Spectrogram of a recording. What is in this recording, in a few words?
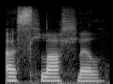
live there, Lushootseed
